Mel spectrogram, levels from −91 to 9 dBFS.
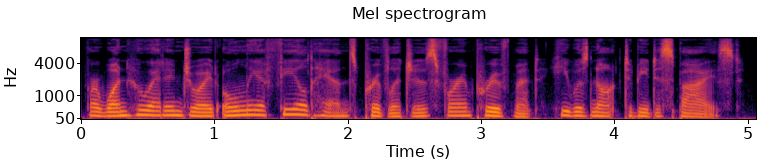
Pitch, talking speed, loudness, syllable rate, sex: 160 Hz, 215 wpm, -17 LUFS, 6.0 syllables/s, female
